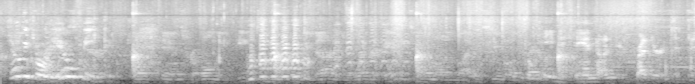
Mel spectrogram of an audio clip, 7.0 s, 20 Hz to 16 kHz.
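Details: Newborn Saanen/Alpine kid goats on a hobby farm, being born in May 2012. A short, quavering, harmonic bleat rises around the third second, mixed with people talking and rustling handling noise.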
